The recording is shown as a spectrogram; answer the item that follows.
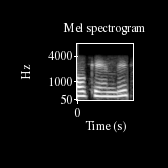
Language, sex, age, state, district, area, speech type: Telugu, female, 30-45, Andhra Pradesh, Vizianagaram, urban, conversation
